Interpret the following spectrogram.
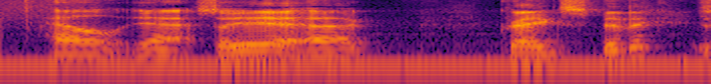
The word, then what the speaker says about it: Spivek: it wasn't something hell yeah so yeah Craig Spivak you say that's me how it's pronounced yeah comic you're trying absolutely trying no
